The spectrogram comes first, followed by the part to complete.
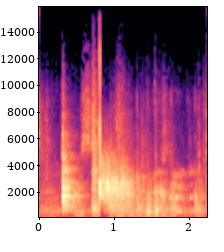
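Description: Busy pool-hall chatter from a crowd of voices, with two sharp knocks about a third of a second and just under a second in.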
